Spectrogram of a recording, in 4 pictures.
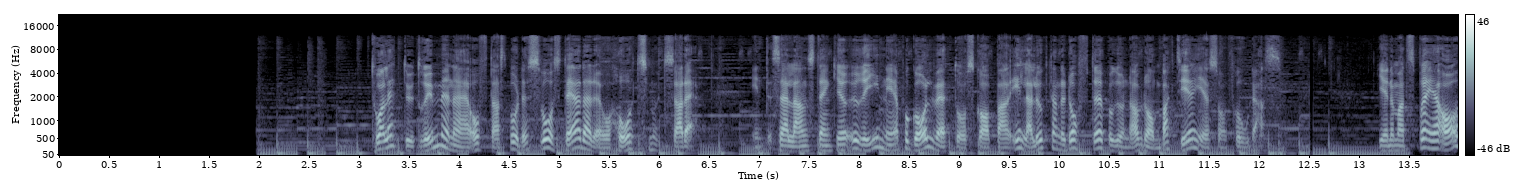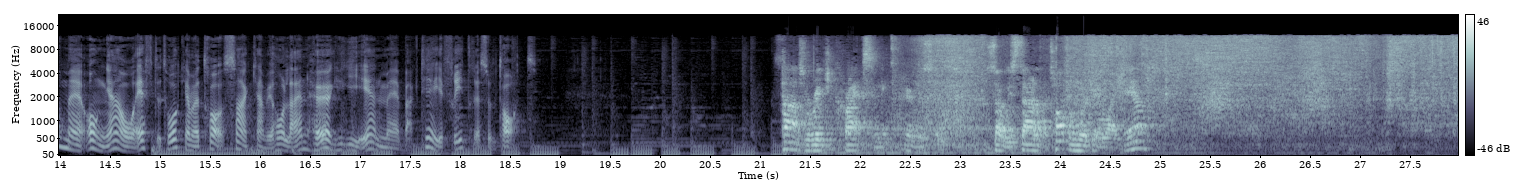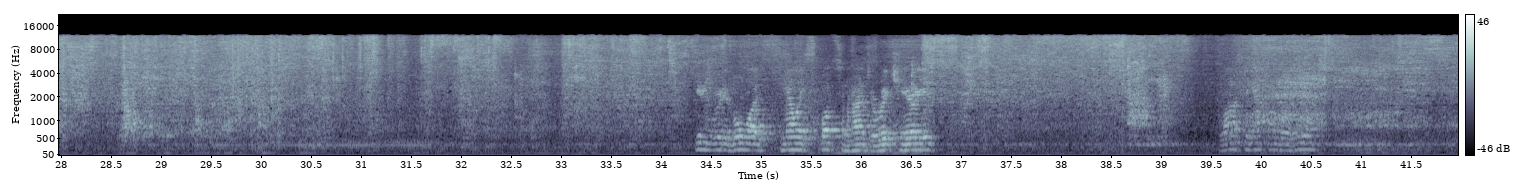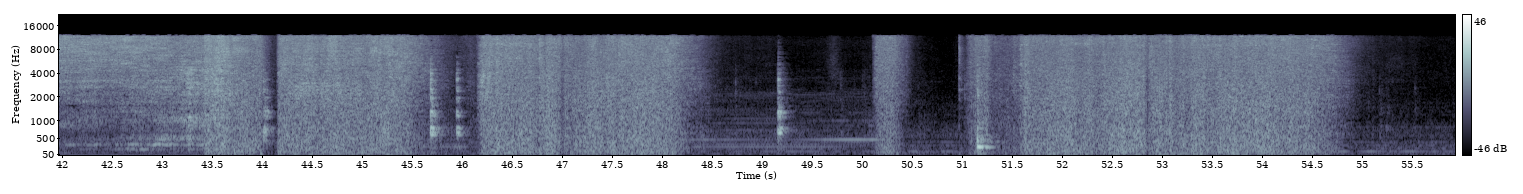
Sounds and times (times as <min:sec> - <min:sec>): Hiss: 0:24.0 - 0:35.6, 0:36.5 - 0:48.5, 0:50.1 - 0:55.0.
